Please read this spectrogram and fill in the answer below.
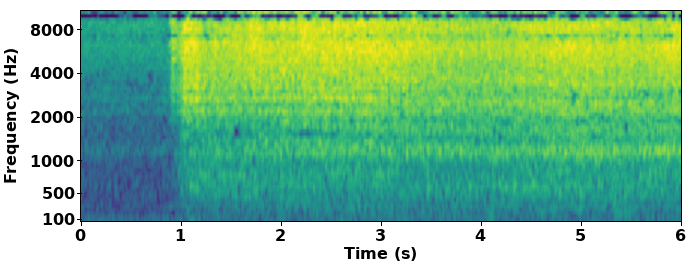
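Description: Tomato puree poured into hot oil and golden-browned onions in a steel kadai, setting off a loud, steady sizzle that starts suddenly about a second in.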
